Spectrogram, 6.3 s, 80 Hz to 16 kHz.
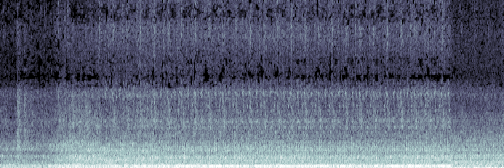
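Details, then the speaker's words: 2013 Ram 3500 Cummins diesel after a cylinder head replacement, warming up toward 160°F with no leaks found: an even idle with a smooth, steady clatter and no misses, knocks or hiss. Normal idle, runs really good. "sounds like she runs good running really good"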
